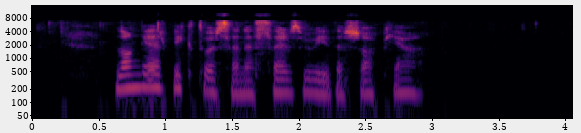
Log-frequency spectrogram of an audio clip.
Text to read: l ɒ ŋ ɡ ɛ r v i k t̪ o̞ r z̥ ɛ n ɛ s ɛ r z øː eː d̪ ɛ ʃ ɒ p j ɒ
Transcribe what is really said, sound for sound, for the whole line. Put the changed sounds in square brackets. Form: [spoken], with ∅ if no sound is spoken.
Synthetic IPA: l ɒ ŋ ɡ ɛ r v i k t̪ o̞ r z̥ ɛ n ɛ s ɛ r z øː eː d̪ ɛ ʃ ɒ p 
